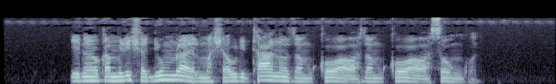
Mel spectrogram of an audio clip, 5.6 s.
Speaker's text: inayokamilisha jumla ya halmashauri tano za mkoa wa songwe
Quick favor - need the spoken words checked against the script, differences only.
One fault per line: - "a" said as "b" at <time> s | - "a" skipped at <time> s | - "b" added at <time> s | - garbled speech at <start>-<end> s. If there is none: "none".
- "ya" skipped at 1.9 s
- "za mkoa wa" added at 3.6 s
